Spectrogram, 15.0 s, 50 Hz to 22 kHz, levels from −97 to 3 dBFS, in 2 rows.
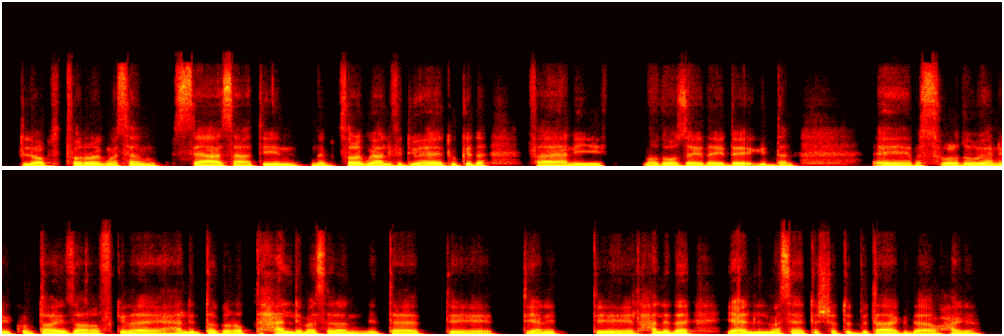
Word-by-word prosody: اللي 115 -1 +1
هو 110 - +2
بتتفرج 115 0 0
مثلًا 110 0 +1
ساعة 115 0 +2
ساعتين 110 +2 +1 0.2
إنك - - -1
بتتفرج 135 -4 +1
بقى 125 0 +3
على 120 -1 +3
فيديوهات 110 +1 +2
وكده 120 +2 0 0.3
فيعني 105 -1 +1 0.3
الموضوع 110 +1 +1
زي 110 -2 +1
ده 115 - +1
يضايق 110 0 +2
جدًا 115 +1 -2 0.6
آآ، 110 -1 +3
بس 120 +5 -4
برضه 170 +1 +3
يعني 110 -5 +3
كنت 120 +3 -3
عايز 125 0 +2
أعرف 120 -1 +1
كده 115 -2 0
هل 115 +1 0
أنت 125 0 -1
جرّبت 110 -1 0
حلّ 120 -2 +2
مثلًا 110 0 +1
إن 100 -2 -2
أنت 105 0 -1 0.2
ت - - -8 0.6
يعني 115 +1 0 0.2
ت - - -8
الحلّ 105 +3 +1
ده 120 +1 +2 0.2
يقلل 120 +3 +2
مثلًا 120 0 +1
التشتت 110 0 -4
بتاعك 115 0 +1
ده 110 0 0
أو 120 - -1
حاجة؟ 125 +5 -3
115 Hz, 180 wpm, -23 LUFS, 110-120 Hz, 0.6 s, بقى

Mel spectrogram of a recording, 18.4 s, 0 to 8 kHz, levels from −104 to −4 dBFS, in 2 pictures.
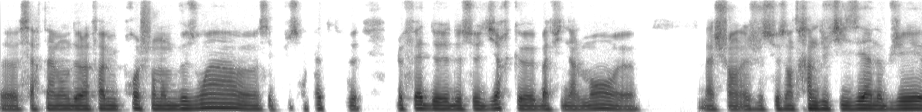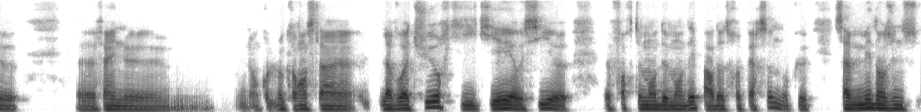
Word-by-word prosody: heu, - - -4
certains 90 +2 -6
membres 90 0 -1
de 90 - +2
la 90 -1 +1
famille 90 0 -2
proche 105 0 -4
en 95 - 0
ont 90 - 0
besoin, 105 +2 +1
heu. - - -3
C'est - - -14
plus, - - -19
en - - -15
fait, - - -7 0.2
le - - -5 0.4
le - - -2
fait 100 - +2
de 95 -1 +2
de 95 0 0
se 90 +2 -4
dire 100 +4 -2
que, 90 -3 -1
bah, 85 +1 -2
finalement, 85 +4 -3
heu, 80 0 -6 0.7
bah, 85 - -7
je 80 - -8
suis - - -7
un 85 0 -4
je 85 0 -8
suis 85 +3 -6
en 90 - -1
train 100 +2 -1
d'utiliser 95 +1 +1
un 95 -1 +3
objet, 95 +3 +3
heu 90 -3 -1 0.6
heu, 80 0 -3
enfin, 90 +2 -1
une 85 -1 +1
hem, 80 -2 -3 0.7
donc, 75 +1 -12
en - - -5
l'occurrence, 95 +1 -2
là, 85 -3 0 0.3
la 100 -1 +4
voiture 120 +9 +3
qui 100 -11 -3
qui 100 +2 +1
est 105 - +8
aussi, 100 +4 +2
heu 90 -5 +2 0.4
heu, - - -3
fortement 100 -1 0
demandée 95 0 +4
par 90 -3 -1
d'autres 85 +1 -2
personnes, 110 +9 -4
donc, 90 -1 -9
heu, 90 - -2 0.2
ça - - +2
me 95 - +4
met 110 +2 +8
dans 110 -1 +7
une 100 0 +2
si 95 - -13
95 Hz, 220 wpm, -28 LUFS, 85-100 Hz, 0.7 s, est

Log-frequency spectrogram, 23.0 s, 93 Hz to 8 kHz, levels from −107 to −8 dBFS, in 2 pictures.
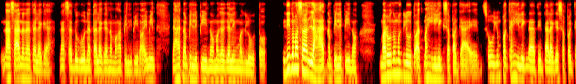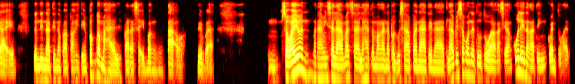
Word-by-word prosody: nasa 130 -2 +5
ano 125 0 +1
na 120 - +1
talaga, 100 -5 -4 0.2
nasa 120 0 -2
dugo 110 0 -4
na 110 - -2
talaga 105 -1 -2
ng 105 - -7
mga 100 +1 -6
Pilipino, 95 0 -9
I - - -3
mean 120 -1 -4 0.4
lahat 125 +3 0
ng 130 -1 -2
Pilipino 115 -3 -5
magagaling 110 -1 -3
magluto. 95 -3 -8 0.3
Hindi 195 +6 +5
naman 220 0 +7
sa 195 -3 +11
lahat 120 -8 +6
ng 130 - -5
Pilipino 110 -4 -3 0.4
marunong 150 +6 +2
magluto 145 -2 -2
at - - -2
mahilig 125 -2 -3
sa - - +4
pagkain. 85 -4 -4
So 140 +1 -3
yung 140 +1 -9
pagkahilig 130 -3 -3
natin 110 0 -1
talaga 105 +1 0
sa - - +2
pagkain, 95 -3 -3 0.4
dun 120 - 0
din 120 - -2
natin 110 0 -1
napapakita 105 0 -7
yung 110 - -18
pagmamahal 100 - -1
para 105 0 -3
sa - - 0
ibang 95 - -4 0.3
tao, - - 0 0.3
'di - - 0
ba? - - -5 1.1
Hmm, 110 0 -14
so 135 -1 +9
ayun, 175 -2 +8
maraming 130 -3 -5
salamat 130 0 +2
sa 125 - 0
lahat 120 +2 -5
ng 125 - -7
mga 120 0 -2
napag-usapan 110 +1 -1
natin 110 0 -1
at 100 0 -3
labis 150 +8 +2
akong 160 -1 -2
natutuwa 135 -6 -1
kasi 110 +1 -1
ang 105 - -4
kulay 185 -1 +3
ng 130 - 0
ating 115 +1 -5
kuwentuhan. 110 -2 -6
115 Hz, 180 wpm, -25 LUFS, 105-130 Hz, 1.1 s, sa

